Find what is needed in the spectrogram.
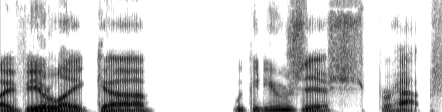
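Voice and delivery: put-on deep character voice. Speaking in character about what they could use: put-on deep character voice. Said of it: "let me say this in character. I feel get my deep voice on".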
